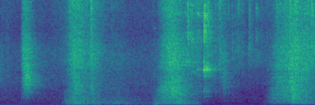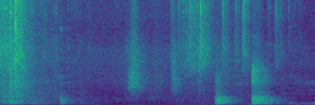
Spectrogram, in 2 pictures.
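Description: Rusty steel wheelbarrow pan scraping and clanking on the bench as it is turned over and set down on its wheels. There are several drawn-out scrapes and knocks, and two sharper knocks near the end.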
